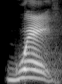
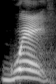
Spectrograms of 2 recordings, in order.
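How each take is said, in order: First: A w sound follows the g. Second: The same.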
